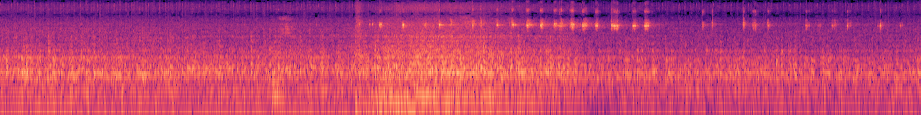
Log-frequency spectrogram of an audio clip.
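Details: Toyota Highlander at idle: a thin, high whistle rises and falls over a steady idle, from a leaking, failing water pump bearing.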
